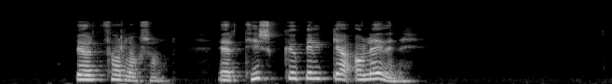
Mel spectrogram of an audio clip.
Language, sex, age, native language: Icelandic, female, 50-59, Icelandic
